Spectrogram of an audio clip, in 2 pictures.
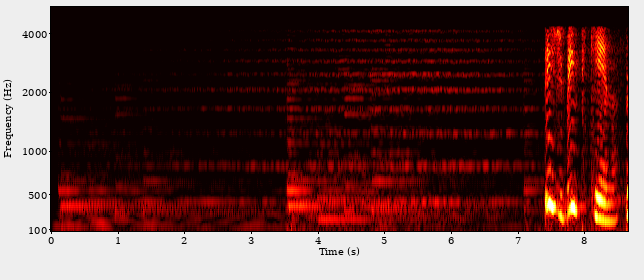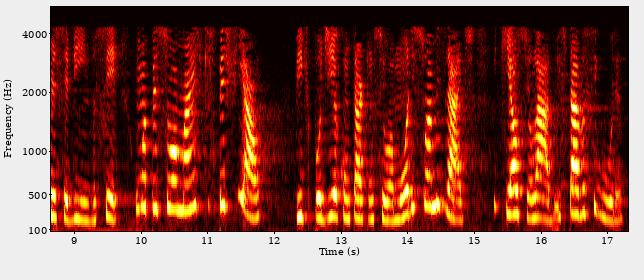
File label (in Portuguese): AVO INFANTIL, Telemensagens Aniversários; Aniv Familiar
